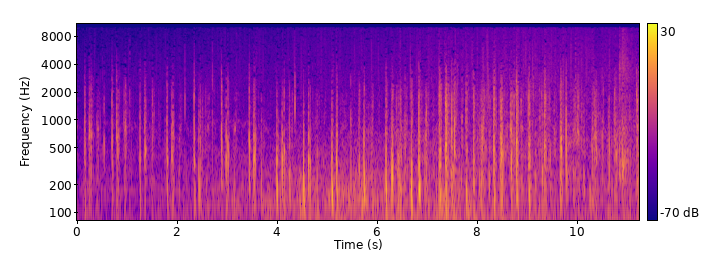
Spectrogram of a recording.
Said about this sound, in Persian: برای دیدار تو فرسنگ ها اسب تاختم.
